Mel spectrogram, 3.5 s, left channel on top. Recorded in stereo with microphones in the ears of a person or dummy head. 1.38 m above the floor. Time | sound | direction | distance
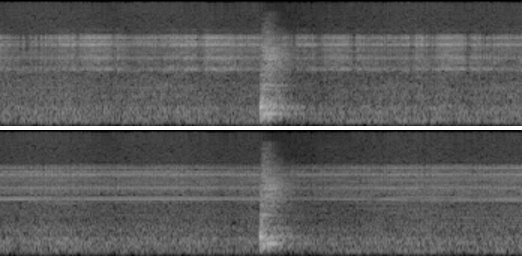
1.7 | a snare drum | 40° right (ahead or behind) | 6 m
